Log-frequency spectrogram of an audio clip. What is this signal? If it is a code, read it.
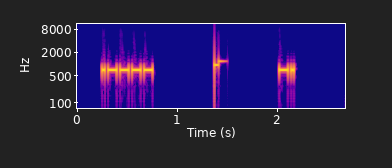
Morse code, heard as a keyed tone, about 40 wpm, 700 Hz. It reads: 1 N
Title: Single Letter-Number Alt - Rapid-Fire 40wpm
